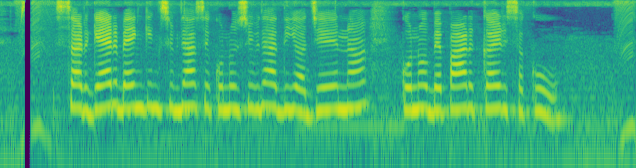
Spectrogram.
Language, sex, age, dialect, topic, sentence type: Maithili, female, 18-24, Southern/Standard, banking, question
